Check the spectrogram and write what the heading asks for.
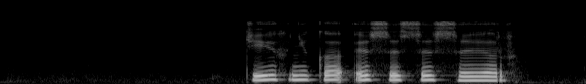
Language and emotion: Russian, sad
